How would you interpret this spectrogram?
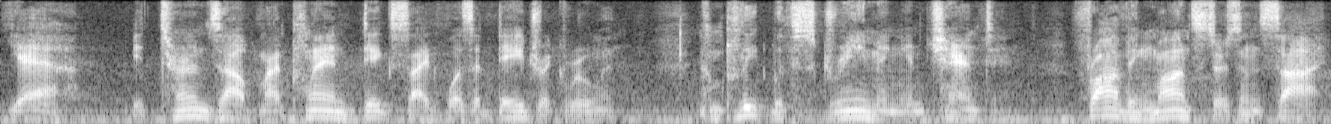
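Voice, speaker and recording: A luckless lizard-man wanderer from a fantasy game, with an exceptionally deep voice. He sounds weary and rueful, a gloomy storyteller down on his luck. There is faint noise behind him. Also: animated, slow pace. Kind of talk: video game character acting.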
